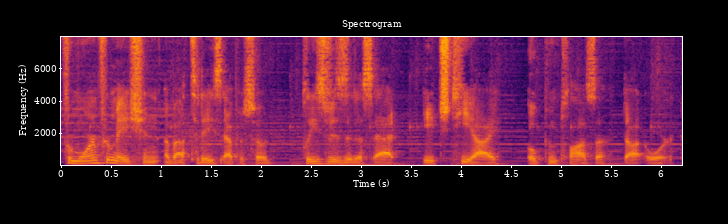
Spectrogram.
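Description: Mellow male announcer over soft guitar. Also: fairly low pitch, normal speed. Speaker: podcast announcer. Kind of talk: scripted show intro. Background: faint guitar music.

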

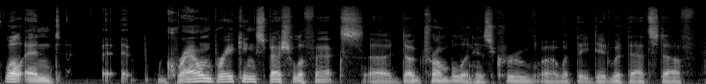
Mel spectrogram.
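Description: A man's voice: sits low, a little slow, a little mellow. A man hosting a radio interview in a casual, conversational way, with an enthusiastic, appreciative manner. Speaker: radio show host and interviewer.

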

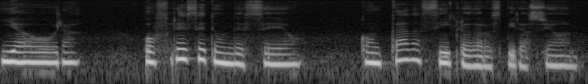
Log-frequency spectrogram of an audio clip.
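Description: A woman leading a guided meditation, speaking softly and soothingly, her phrases often trailing into whispers. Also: mid-range voice, slow pace, vocal fry.

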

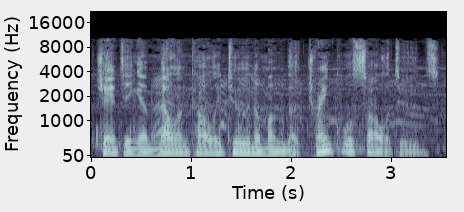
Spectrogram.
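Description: A man's voice: mid-range voice, sing-song, normal speed. A man narrating a radio play in a theatrical way, building tension through the telling. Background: music.

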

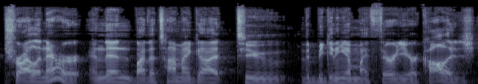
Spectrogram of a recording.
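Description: A man's voice: mid-range voice, level tone, moderate pace, sharp tone. A man in his thirties hosting a podcast, chatting casually and animatedly with frequent laughs and fillers. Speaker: podcast host. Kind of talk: casual chat.

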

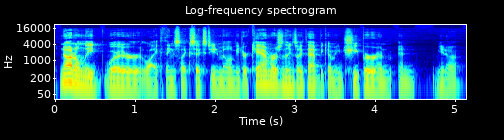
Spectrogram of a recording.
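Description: A young man in his twenties with a very deep voice talks through film history at an easy pace. He sounds thoughtful and measured, leaning on fillers as he works out his points. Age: 20s. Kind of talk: casual film discussion.

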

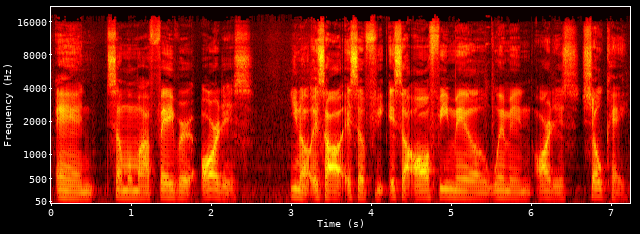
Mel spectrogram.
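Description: A young man from St. Louis co-hosts a podcast in easy, slangy conversation. He shouts out local artists and spells their handles out slowly, one letter at a time. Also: mid-range voice, steady tone. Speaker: podcast co-host. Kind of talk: casual chat.

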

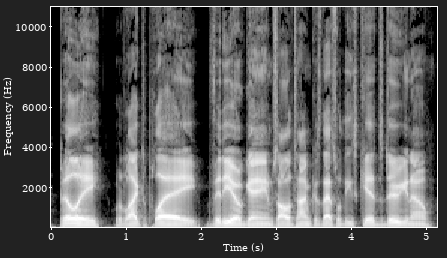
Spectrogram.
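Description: A man hosting a podcast, describing comic strips in a halting, deadpan, mock-exasperated way. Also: low-pitched, clear, resonant tone. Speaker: podcast host. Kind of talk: comic commentary reading newspaper comics aloud.

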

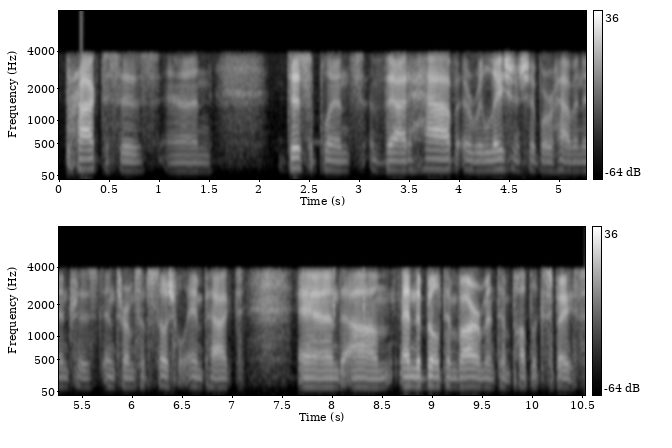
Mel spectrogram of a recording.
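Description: A man who grew up in Chile, a guest on a call-in radio show, talking from his office in a reflective, halting way with many ums and restarts. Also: mid-range voice, flat delivery. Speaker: guest, artist and forum founder. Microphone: phone call. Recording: tinny phone line.

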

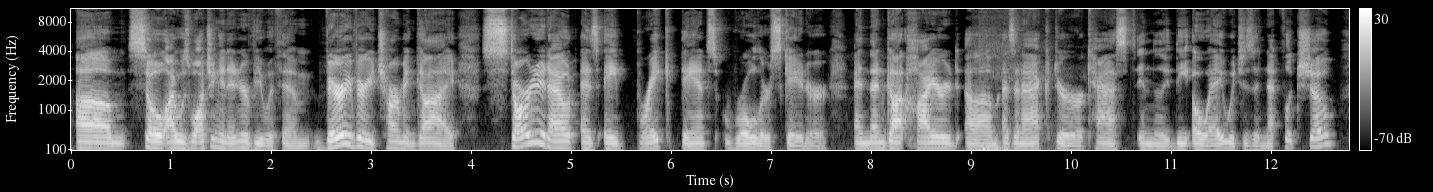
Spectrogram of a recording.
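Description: Bright-voiced man giving analytical film commentary. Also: medium pitch, moderate pace, hardly any pauses. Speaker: podcast co-host and film reviewer.

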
